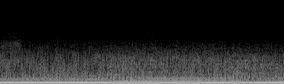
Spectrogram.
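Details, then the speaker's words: Van's RV-7 aircraft with ULPower 520iSA engine and Airmaster propeller during ground run-up, prop in manual moved coarser and finer; deep steady drone whose pitch shifts slightly; governor works normally. "I can put my controller to manual for the propeller and I can put them coarser and finer let's see if it works yeah you hear the uh you can hear the RPM"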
